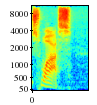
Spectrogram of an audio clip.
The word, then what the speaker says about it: Swass: From the album Swass, which may be pronounced Swass, to rhyme with boss.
